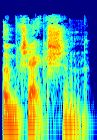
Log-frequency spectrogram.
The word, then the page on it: objection: British English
